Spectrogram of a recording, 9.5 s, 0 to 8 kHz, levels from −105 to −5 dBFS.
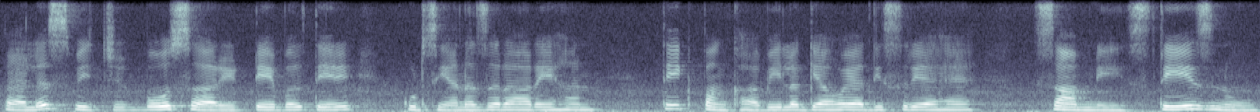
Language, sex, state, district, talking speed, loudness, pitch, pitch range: Punjabi, female, Punjab, Pathankot, 145 wpm, -16 LUFS, 205 Hz, 195-220 Hz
